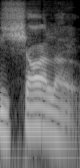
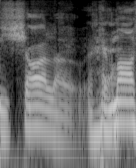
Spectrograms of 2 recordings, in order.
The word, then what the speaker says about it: Charlo: me your last name charlo Marlowe is honorable yeah that's right it's charlo not Charlo but I guess Jamal Jamil and me are the only ones in the world who pronounce it that way or maybe my boy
